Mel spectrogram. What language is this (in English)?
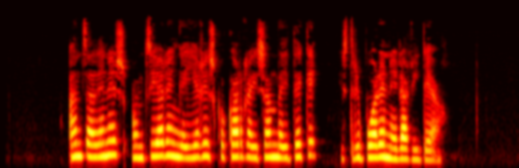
Basque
